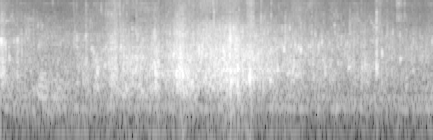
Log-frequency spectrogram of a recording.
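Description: Small waves washing and lapping against a rocky shoreline, swelling louder in the middle.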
